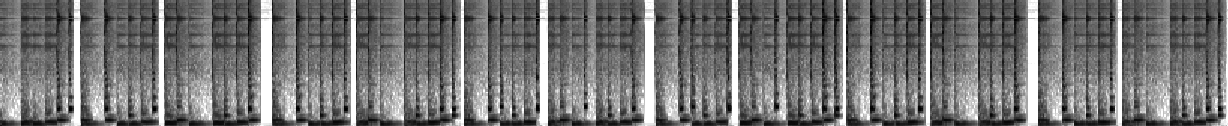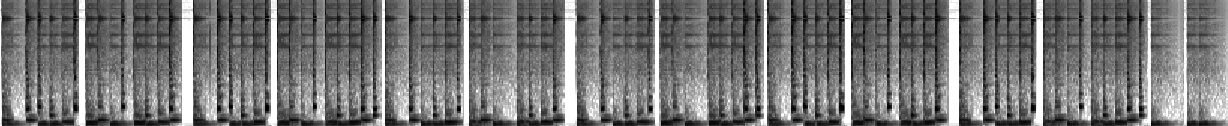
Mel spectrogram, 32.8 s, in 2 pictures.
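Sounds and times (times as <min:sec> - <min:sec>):
rock tune on a CSG8580 SID chip: 0:00.0 - 0:32.5.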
